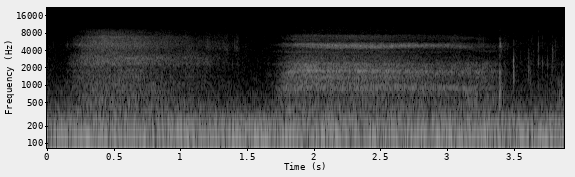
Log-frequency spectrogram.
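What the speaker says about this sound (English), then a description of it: "Take one full breath here." A single slow, deep breath drawn in and released through the nose during a gentle yoga back bend, soft and close, with faint room hum beneath.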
